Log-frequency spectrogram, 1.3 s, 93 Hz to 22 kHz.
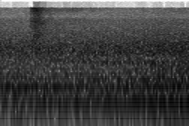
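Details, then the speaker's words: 2019 Chevy Camaro 3.6 with P0128 and intermittent check engine light, temperature gauge not moving: radiator fans run constantly, even after engine shutdown, a steady whooshing hum; suspected thermostat/ECT sensor fault, both to be replaced. "And you can hear those fans. The fan is still running. Alright, that's not supposed to be like that."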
